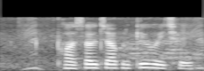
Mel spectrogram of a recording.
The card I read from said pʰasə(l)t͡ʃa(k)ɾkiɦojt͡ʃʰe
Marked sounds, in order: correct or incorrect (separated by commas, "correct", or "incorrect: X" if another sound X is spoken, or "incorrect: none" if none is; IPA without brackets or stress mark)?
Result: correct, correct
